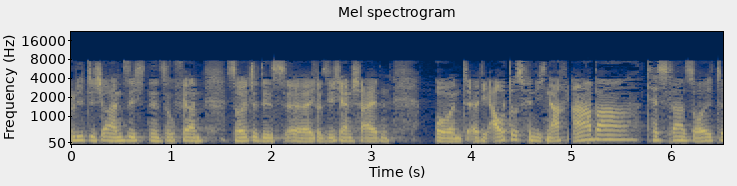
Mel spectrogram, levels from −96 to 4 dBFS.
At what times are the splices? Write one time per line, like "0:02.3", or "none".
0:02.4
0:04.9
